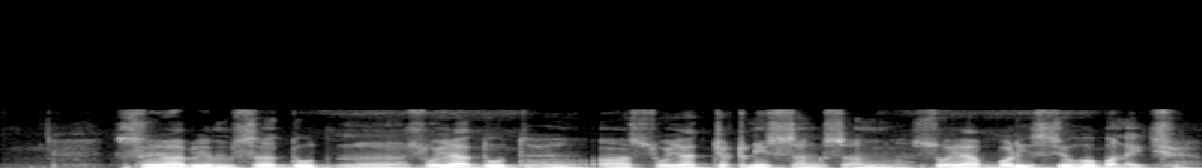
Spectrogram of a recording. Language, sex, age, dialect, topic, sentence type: Maithili, male, 31-35, Bajjika, agriculture, statement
